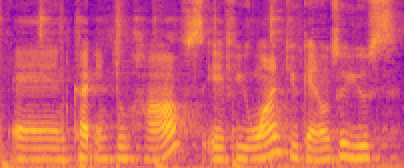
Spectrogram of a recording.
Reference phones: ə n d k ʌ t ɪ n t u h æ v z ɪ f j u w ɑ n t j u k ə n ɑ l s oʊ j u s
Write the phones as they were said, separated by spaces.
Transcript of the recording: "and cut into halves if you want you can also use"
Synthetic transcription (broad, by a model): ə n k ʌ t ɪ n t u h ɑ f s ɪ f j u w ɑ n t j u k ə n ɑ l s oʊ j u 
